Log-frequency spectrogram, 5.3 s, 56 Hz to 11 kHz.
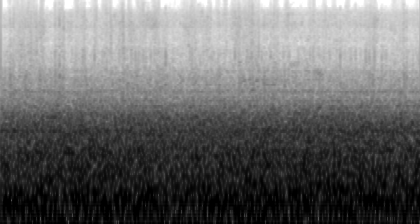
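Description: Steady low rumble of cabin noise inside an Airbus A321neo rolling on the ground: engines at low power and the aircraft trundling over the pavement, with no rise in engine pitch.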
